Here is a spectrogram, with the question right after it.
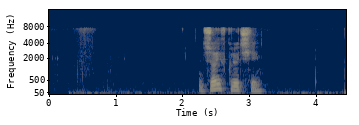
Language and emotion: Russian, neutral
